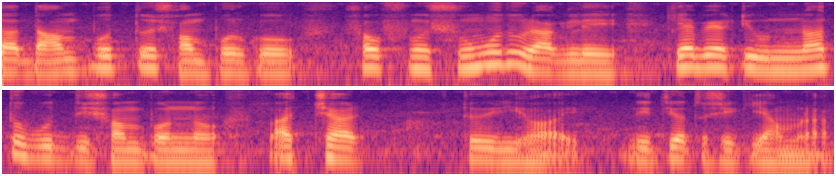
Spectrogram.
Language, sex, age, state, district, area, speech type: Bengali, female, 30-45, West Bengal, Purba Bardhaman, urban, spontaneous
